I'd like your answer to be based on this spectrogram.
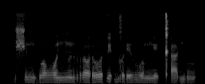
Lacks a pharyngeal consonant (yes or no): yes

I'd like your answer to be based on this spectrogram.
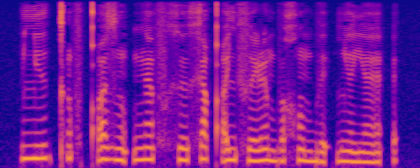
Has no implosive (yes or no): yes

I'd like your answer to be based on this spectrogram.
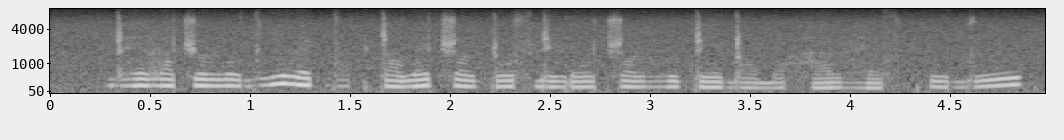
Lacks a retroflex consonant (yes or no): no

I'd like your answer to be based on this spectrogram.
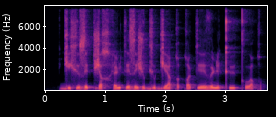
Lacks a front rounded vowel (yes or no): no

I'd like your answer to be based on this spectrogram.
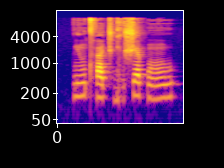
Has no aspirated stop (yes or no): no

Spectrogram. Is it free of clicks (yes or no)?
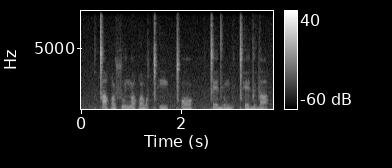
no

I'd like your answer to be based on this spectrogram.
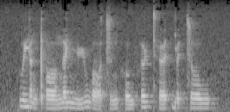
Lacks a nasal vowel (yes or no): yes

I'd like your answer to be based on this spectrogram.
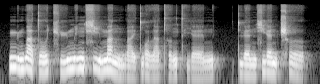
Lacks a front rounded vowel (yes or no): no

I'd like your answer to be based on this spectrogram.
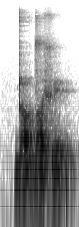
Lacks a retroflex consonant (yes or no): no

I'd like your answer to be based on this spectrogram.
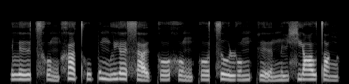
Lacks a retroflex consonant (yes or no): no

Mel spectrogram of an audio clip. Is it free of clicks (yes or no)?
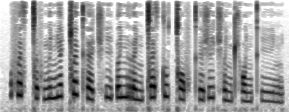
no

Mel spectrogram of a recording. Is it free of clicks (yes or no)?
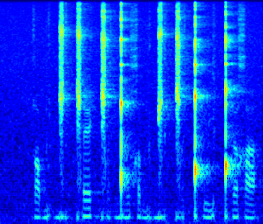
no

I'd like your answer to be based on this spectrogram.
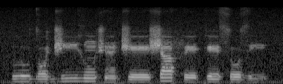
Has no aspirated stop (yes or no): yes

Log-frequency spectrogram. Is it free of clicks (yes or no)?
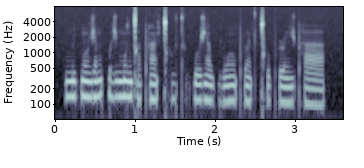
no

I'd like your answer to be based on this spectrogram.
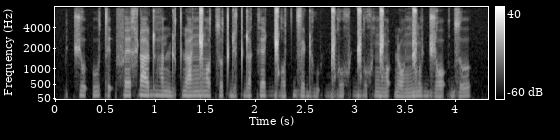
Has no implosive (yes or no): yes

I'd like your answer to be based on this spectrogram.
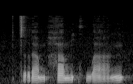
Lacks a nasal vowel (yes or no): yes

